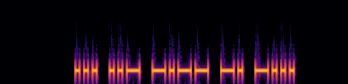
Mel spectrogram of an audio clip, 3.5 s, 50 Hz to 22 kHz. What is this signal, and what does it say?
Morse code, heard as a keyed tone, about 27 wpm, 700 Hz. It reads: SUYNB
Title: Code Groups - 5 Letters - 28wpm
